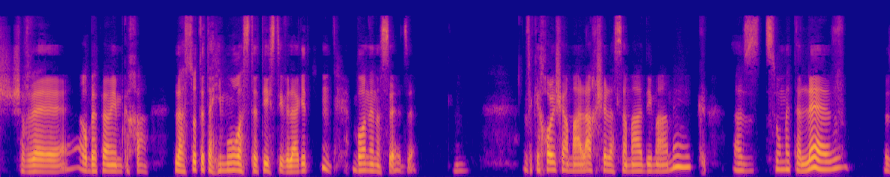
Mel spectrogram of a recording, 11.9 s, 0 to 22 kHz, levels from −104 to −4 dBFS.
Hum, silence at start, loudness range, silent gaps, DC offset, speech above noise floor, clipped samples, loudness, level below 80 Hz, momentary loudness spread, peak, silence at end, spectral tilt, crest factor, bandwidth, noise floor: none; 0 s; 4 LU; none; under 0.1%; 35 dB; under 0.1%; -31 LUFS; -84 dBFS; 13 LU; -10 dBFS; 0 s; -5 dB/octave; 20 dB; 16 kHz; -65 dBFS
